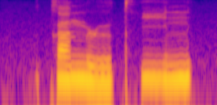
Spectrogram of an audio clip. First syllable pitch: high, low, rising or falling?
high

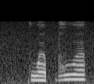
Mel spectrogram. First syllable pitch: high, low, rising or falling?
low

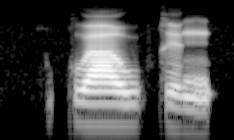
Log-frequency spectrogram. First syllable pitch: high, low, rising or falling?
low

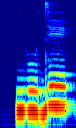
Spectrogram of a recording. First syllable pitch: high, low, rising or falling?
low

